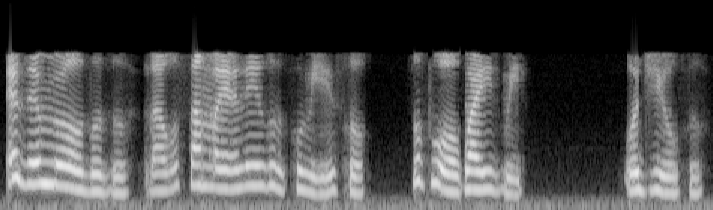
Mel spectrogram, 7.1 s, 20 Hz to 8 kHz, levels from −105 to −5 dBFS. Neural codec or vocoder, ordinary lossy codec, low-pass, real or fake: autoencoder, 22.05 kHz, a latent of 192 numbers a frame, VITS, trained on many speakers; AAC, 16 kbps; 7.2 kHz; fake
